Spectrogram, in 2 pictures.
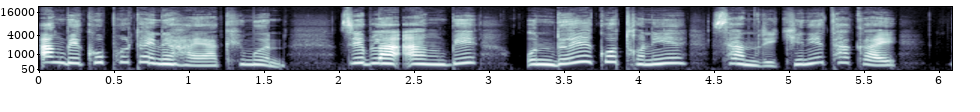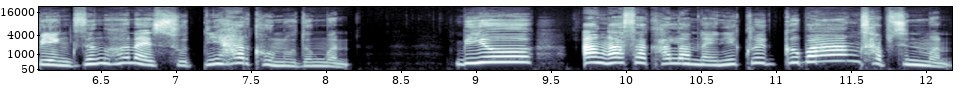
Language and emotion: Bodo, surprised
